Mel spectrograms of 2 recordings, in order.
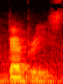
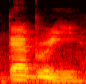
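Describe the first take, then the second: First: The word ends with an audible S sound. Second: The word ends without any S sound. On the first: The speaker calls it wrong. "and not debris" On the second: The speaker calls it right. "the S is kind of silent and we pronounce it as debris"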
